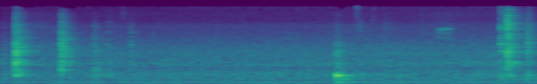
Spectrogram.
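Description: A metal spoon clinking and scraping against a plastic blender jar and a glass bowl as a thick banana ice-cream mixture is scraped out: a few sharp clicks, a duller knock about halfway through, and the loudest clink near the end.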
